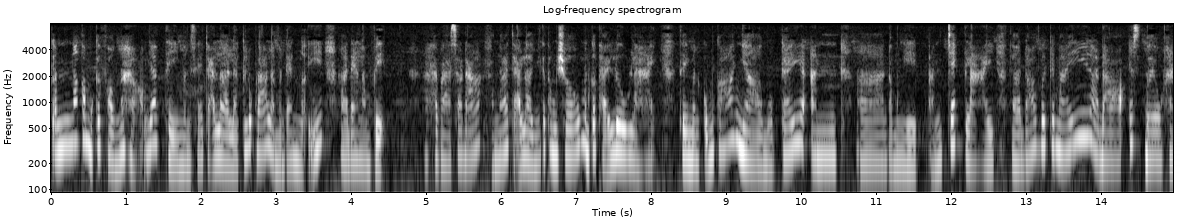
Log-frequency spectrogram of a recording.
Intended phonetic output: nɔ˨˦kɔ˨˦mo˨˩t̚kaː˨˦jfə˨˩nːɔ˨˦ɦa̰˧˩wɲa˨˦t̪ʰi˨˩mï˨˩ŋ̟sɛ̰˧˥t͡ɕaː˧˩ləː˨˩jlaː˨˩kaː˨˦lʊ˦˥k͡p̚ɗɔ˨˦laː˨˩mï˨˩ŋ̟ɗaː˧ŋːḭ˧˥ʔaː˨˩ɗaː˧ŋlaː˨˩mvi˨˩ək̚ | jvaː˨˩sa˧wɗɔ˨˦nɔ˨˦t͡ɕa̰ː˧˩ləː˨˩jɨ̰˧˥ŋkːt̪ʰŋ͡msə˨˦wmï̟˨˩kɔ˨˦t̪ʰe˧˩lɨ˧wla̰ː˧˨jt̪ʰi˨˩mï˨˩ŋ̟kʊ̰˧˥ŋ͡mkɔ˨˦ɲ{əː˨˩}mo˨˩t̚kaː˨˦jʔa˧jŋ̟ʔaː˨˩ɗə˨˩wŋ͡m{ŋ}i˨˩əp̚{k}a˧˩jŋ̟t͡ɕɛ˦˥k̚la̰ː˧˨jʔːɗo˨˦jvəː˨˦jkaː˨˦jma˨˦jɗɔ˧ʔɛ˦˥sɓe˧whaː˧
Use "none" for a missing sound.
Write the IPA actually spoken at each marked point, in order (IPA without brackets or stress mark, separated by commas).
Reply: əː˨˩, ŋ, ʔ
